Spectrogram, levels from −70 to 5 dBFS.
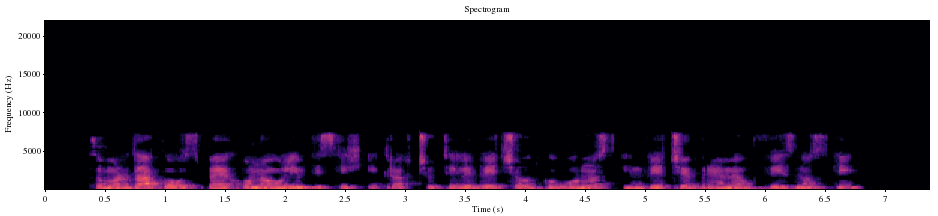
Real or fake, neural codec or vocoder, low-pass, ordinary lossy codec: real; none; 7.2 kHz; AAC, 32 kbps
